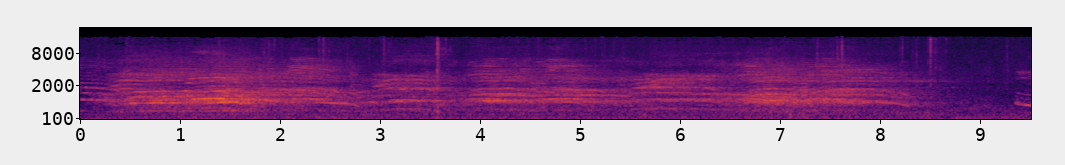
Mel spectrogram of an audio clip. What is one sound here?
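A large crowd sings along loudly in a big echoing arena.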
